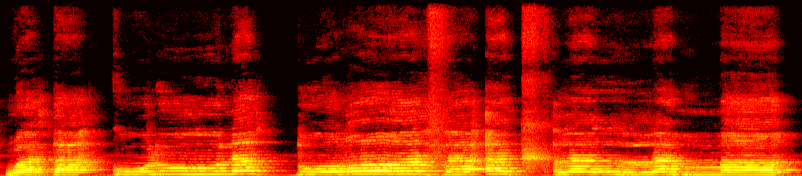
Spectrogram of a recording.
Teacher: Kata al-turatha, kata al-turatha, huruf ta-nya dibaca tipis, tarqiq ditasydidkan, ditekankan, dhammah 1 harokat. Huruf ra-nya dibaca tafkhim tebal, fathah 2 harokat karena setelahnya ada huruf alif. Dan huruf ta-nya dibaca tipis, tarqiq lidahnya agak keluar sedikit, fathah, cukup 1 harokat saja.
